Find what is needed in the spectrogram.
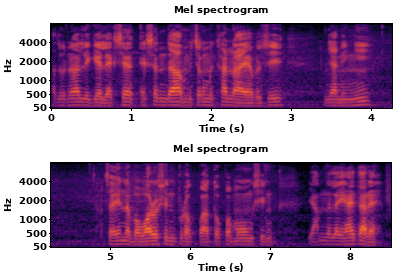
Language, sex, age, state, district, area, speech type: Manipuri, male, 30-45, Manipur, Tengnoupal, rural, spontaneous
